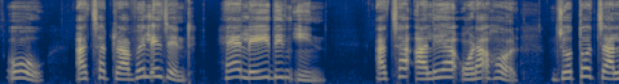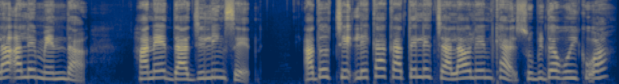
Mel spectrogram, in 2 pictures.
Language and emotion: Santali, neutral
